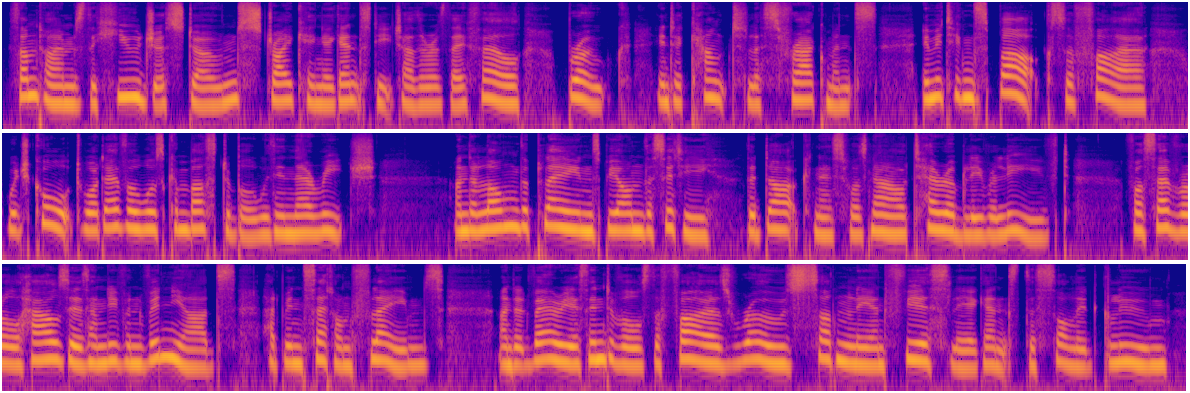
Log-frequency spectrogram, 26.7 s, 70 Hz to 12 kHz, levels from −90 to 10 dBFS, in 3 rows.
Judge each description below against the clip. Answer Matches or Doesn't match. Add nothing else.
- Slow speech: Doesn't match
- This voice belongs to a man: Doesn't match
